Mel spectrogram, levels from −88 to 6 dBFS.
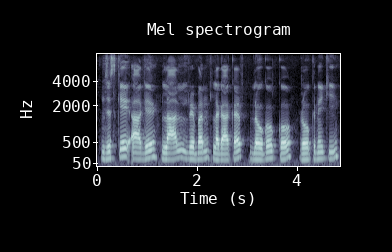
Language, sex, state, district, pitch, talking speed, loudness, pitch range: Hindi, male, Rajasthan, Jaipur, 130 Hz, 110 wpm, -15 LUFS, 125-140 Hz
